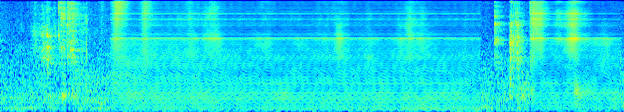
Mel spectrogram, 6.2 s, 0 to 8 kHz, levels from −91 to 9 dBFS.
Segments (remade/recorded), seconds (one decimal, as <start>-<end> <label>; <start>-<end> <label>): 0.0-1.1 recorded; 1.1-4.8 remade; 4.8-5.3 recorded; 5.3-6.2 remade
